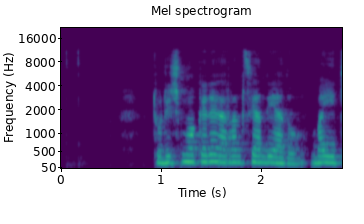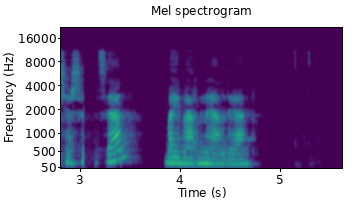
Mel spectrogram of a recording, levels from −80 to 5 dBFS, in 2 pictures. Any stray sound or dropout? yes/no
yes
